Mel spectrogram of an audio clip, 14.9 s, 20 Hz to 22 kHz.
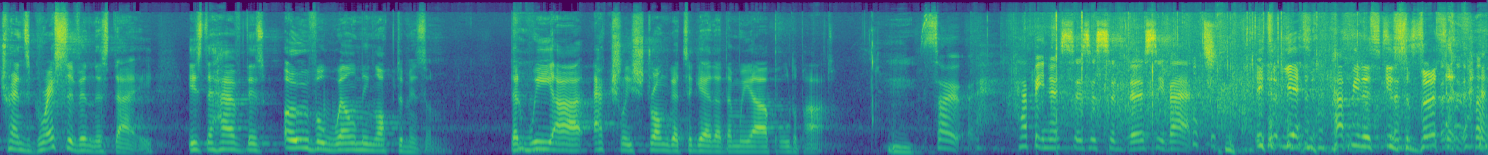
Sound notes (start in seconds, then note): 9.8 applause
